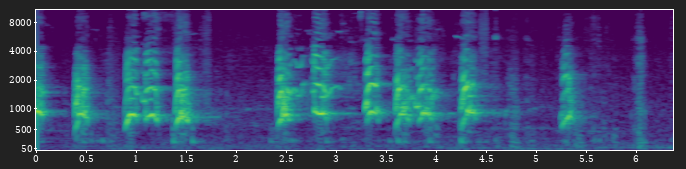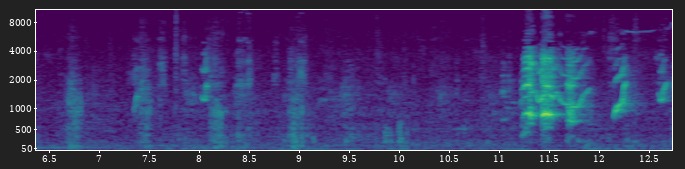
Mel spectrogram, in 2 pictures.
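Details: Jack Russell Terriers out hunting give bursts of sharp, harmonic barks in quick clusters, a volley near the start, another run mid-clip, then scattered faint yips before a final flurry of barking.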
